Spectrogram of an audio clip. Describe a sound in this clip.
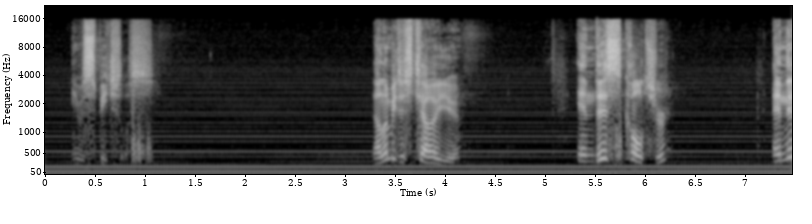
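A man speaks calmly and deliberately into a microphone.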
